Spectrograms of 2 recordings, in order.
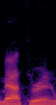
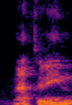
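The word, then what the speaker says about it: Mathurin: They went with the French pronunciation.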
